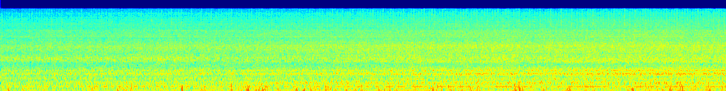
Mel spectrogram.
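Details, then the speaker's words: Second-hand Toyota Corolla engine just refitted, started easily after priming: steady even idle, smooth low hum, cooling fan whooshing (possibly due to air conditioning); no engine lights, sounds healthy. "That sounds gorgeous. Started nice and easy, it was already primed, and we turned it over a few times. Yeah, always a worry with the second-hand engine, but that sounds alright."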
